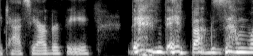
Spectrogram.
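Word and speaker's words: tasseography: Let's first touch on tea leaf reading, tassiography, right? – Yeah, you can pronounce it tassiography or tassiography or even tassiomancy.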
